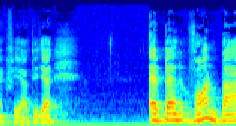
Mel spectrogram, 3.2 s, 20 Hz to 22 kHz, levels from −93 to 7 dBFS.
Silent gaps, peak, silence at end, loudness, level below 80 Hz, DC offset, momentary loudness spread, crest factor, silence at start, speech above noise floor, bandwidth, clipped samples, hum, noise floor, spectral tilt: none; -6 dBFS; 0 s; -23 LUFS; -50 dBFS; under 0.1%; 18 LU; 18 dB; 0 s; 27 dB; 16 kHz; under 0.1%; none; -49 dBFS; -6.5 dB/octave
